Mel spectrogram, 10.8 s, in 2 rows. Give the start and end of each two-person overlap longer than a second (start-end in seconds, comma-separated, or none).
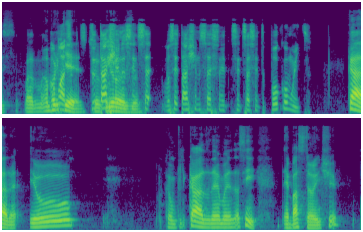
0.7-2.1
